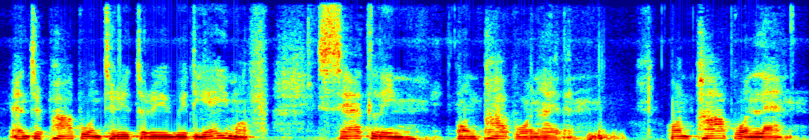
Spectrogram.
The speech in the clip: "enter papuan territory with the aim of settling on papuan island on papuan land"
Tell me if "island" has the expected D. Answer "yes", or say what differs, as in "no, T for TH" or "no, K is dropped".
no, D is dropped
